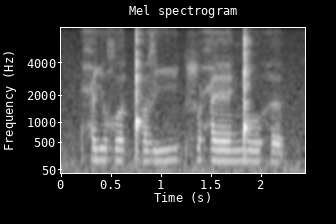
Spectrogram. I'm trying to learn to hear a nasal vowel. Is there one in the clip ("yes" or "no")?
no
